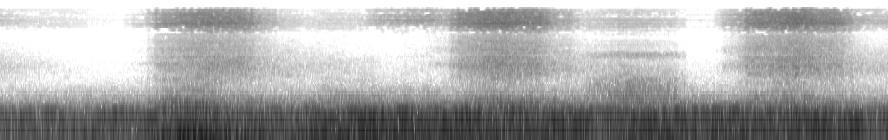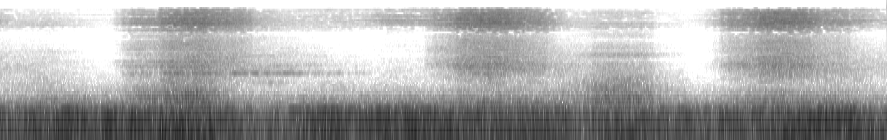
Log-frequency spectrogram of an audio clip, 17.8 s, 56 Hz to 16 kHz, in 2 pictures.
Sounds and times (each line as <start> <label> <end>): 4.5 breathing effects 12.0
12.8 breathing effects 17.7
